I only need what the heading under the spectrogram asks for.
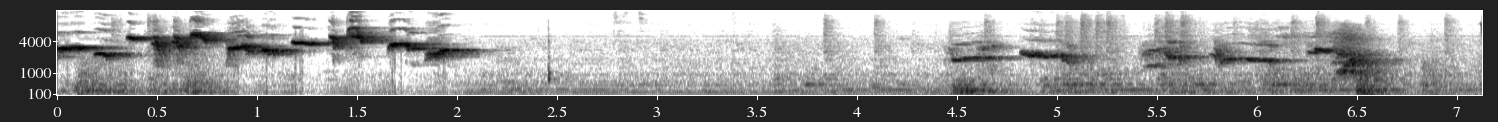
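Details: Eurasian blackcap singing on an autumn morning, 1 October 2017: a burst of loud rich warbling for two seconds, a quiet gap, then softer twittering phrases and slurred whistles resume.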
